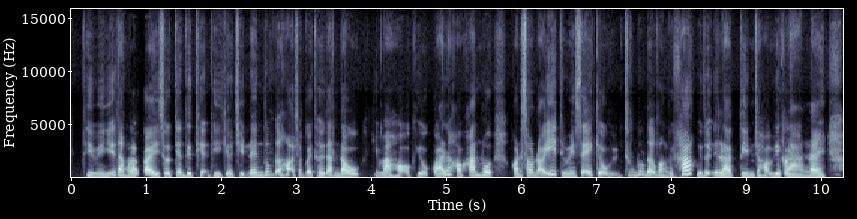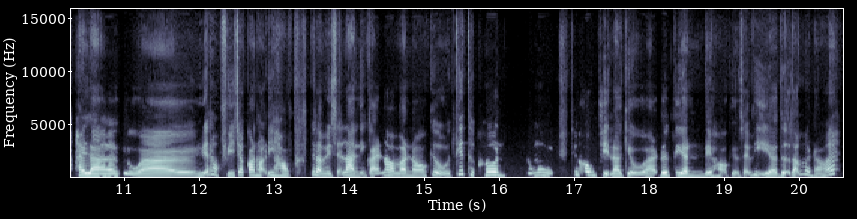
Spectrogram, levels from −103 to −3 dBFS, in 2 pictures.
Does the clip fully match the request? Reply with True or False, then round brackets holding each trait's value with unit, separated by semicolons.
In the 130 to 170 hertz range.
False (220 Hz)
